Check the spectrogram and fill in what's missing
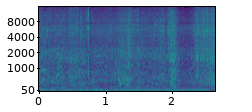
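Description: A boat pulls away on the Pereira de Miranda reservoir, a low steady engine rumble with water wash and wind noise, faint and somewhat distant, with occasional light knocks.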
